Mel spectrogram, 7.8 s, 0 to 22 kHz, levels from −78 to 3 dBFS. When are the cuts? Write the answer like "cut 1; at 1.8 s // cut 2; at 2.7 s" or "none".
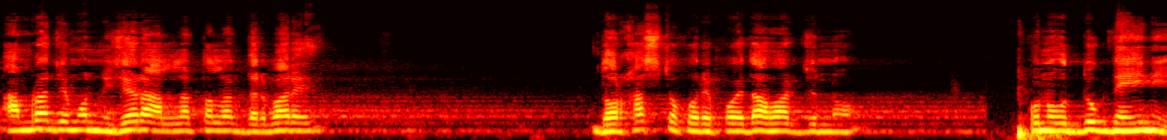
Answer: cut 1; at 6.6 s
